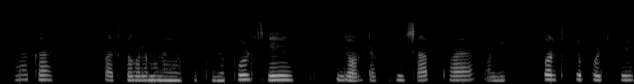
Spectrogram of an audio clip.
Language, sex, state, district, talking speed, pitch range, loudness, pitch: Bengali, male, West Bengal, Malda, 95 wpm, 190-210 Hz, -38 LUFS, 200 Hz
